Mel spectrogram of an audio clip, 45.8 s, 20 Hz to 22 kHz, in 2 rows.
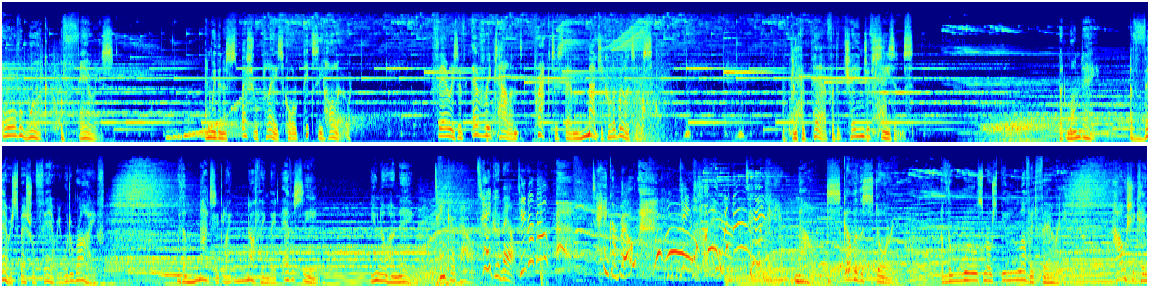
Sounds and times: Speech: 0:00.0 - 0:02.2, 0:04.0 - 0:07.0, 0:08.7 - 0:13.0, 0:15.8 - 0:18.2, 0:21.2 - 0:21.9, 0:22.6 - 0:25.0, 0:26.4 - 0:29.3, 0:30.3 - 0:33.8, 0:36.5 - 0:40.9, 0:41.7 - 0:44.2, 0:45.1 - 0:45.8
Music: 0:00.0 - 0:45.8.

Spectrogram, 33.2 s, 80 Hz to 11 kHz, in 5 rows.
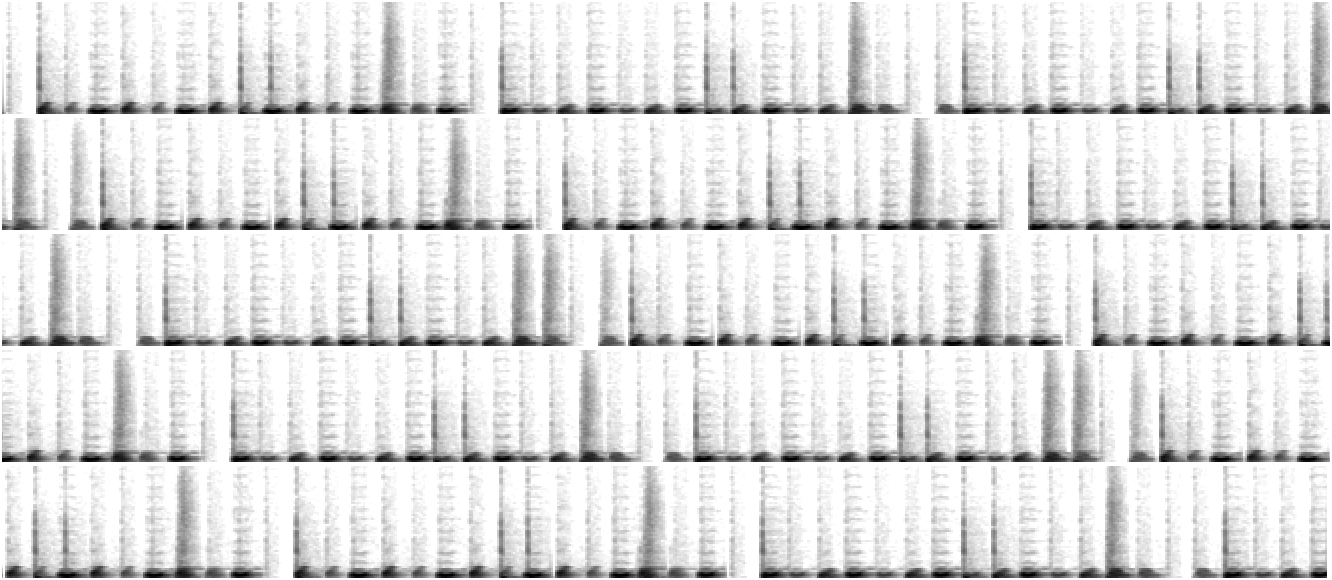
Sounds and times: Video game music: 0:00.1 - 0:33.1.

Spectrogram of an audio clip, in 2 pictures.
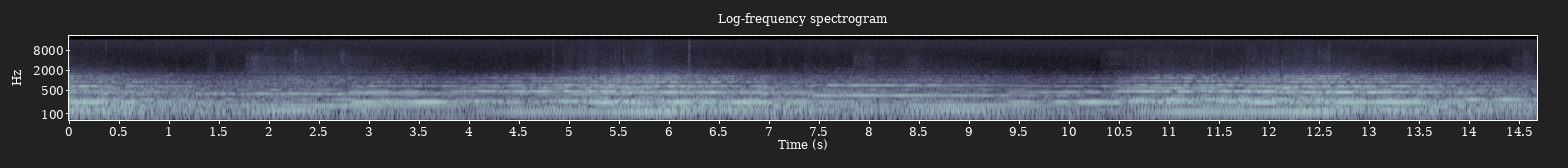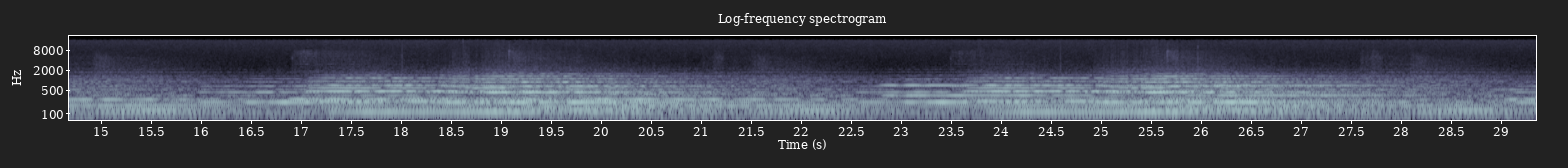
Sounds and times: Music: 0:00.0 - 0:29.3.

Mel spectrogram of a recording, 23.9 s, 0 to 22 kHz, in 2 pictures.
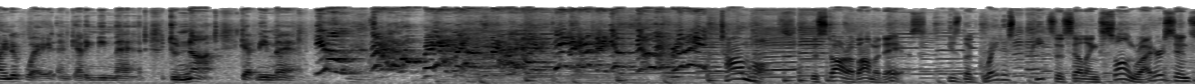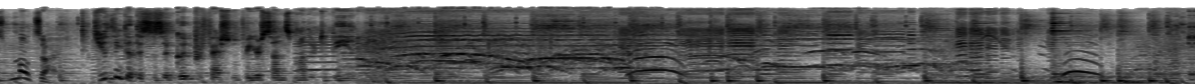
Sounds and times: Speech: 0:00.0 - 0:15.6
Music: 0:00.0 - 0:23.9.

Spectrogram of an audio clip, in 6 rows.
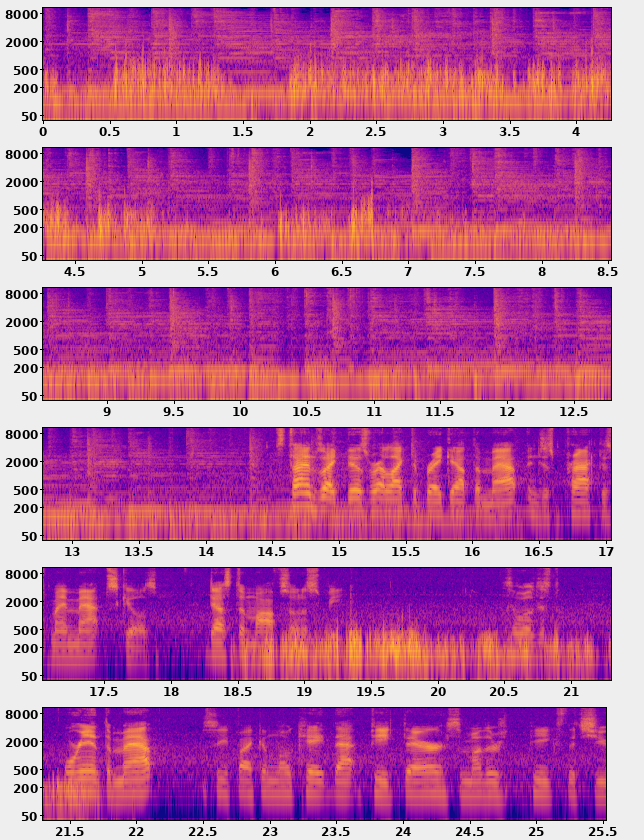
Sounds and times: Music: 0:00.0 - 0:16.4
Outside, rural or natural: 0:00.0 - 0:25.5
Speech: 0:14.5 - 0:19.4, 0:20.5 - 0:25.5.

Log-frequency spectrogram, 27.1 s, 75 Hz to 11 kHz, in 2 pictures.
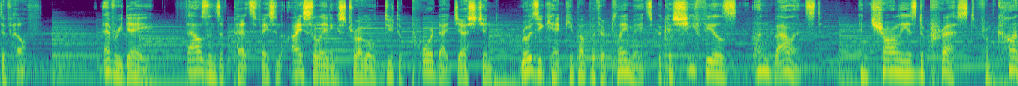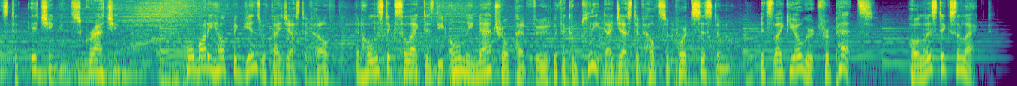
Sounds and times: Speech: 0:00.0 - 0:00.6, 0:01.4 - 0:15.3, 0:16.0 - 0:26.8
Music: 0:00.0 - 0:27.1.

